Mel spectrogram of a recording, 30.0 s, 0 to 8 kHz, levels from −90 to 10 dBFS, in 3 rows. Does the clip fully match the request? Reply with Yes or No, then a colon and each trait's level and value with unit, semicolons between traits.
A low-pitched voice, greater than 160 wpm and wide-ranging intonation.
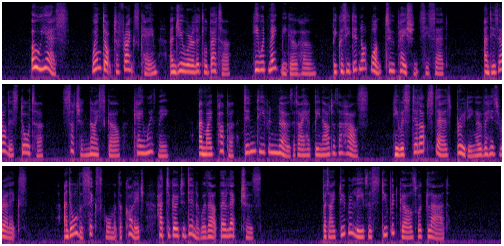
No: high, 210 Hz; average, 170 wpm; wide, 5.9 semitones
